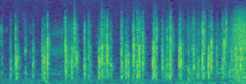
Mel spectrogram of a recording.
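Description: A small group clapping: many quick, irregular claps that start just after the winner's name and keep going.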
